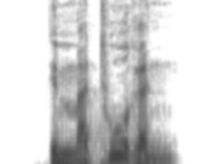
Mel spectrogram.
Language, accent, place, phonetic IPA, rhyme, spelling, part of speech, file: German, Germany, Berlin, [ɪmaˈtuːʁən], -uːʁən, immaturen, adjective, De-immaturen.ogg
- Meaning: inflection of immatur: 1. strong genitive masculine/neuter singular 2. weak/mixed genitive/dative all-gender singular 3. strong/weak/mixed accusative masculine singular 4. strong dative plural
